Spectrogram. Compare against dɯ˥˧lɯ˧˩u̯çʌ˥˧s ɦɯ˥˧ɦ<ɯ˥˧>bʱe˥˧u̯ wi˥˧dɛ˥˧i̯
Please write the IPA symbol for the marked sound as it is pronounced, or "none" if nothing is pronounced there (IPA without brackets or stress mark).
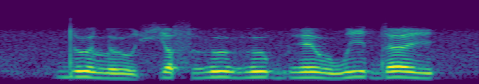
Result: ɯ˥˧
